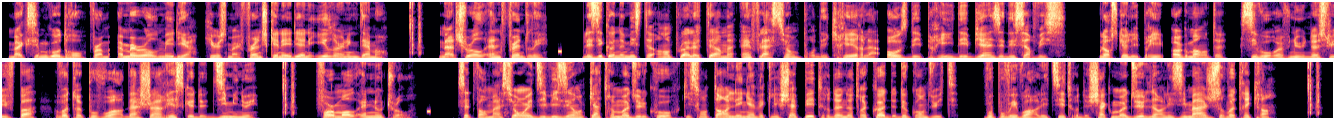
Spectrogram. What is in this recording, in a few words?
eLearning FR CA, Voice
